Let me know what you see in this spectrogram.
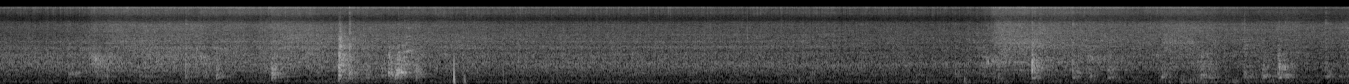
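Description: Snail curry frying in a metal kadai, with a steady sizzle. A spatula scrapes and knocks against the pan a few times as it is stirred. The sizzle grows louder about ten seconds in.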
